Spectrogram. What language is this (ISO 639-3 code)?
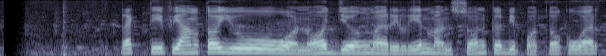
sun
